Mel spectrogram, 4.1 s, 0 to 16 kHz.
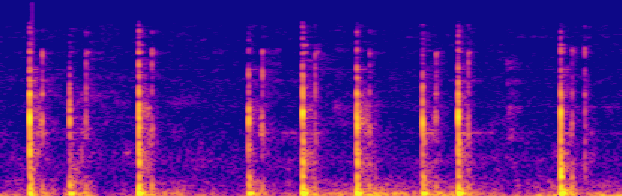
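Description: A run of sharp mouse clicks, about a dozen at an uneven pace, pressing the keys of an on-screen TI-83 Plus calculator emulator one at a time to enter a calculation.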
